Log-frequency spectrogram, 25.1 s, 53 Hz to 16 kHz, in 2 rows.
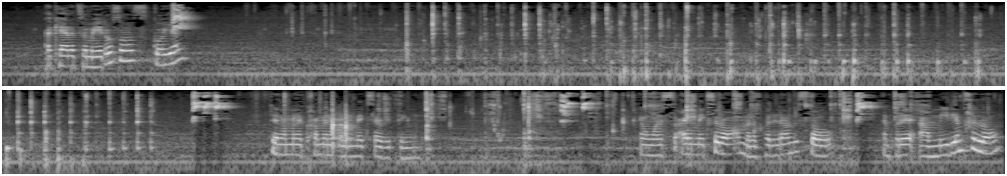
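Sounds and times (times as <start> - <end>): steady low hum: 0.0 - 25.0
can and spoon tapping metal pot: 5.0 - 14.6.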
